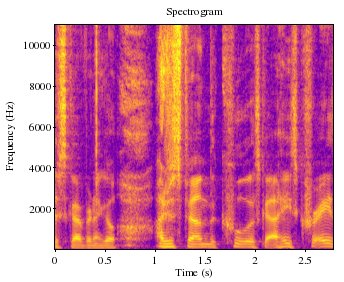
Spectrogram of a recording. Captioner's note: gasps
